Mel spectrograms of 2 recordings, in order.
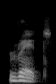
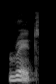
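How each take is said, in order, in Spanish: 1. La palabra suena como el color 'red'. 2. La palabra suena como el color 'red'.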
